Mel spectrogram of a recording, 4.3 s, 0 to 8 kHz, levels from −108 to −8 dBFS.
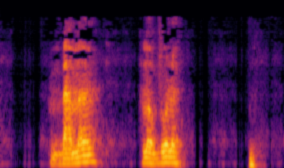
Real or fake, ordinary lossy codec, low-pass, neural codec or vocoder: fake; MP3, 24 kbps; 7.2 kHz; codec, 16 kHz, 4.8 kbps, FACodec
